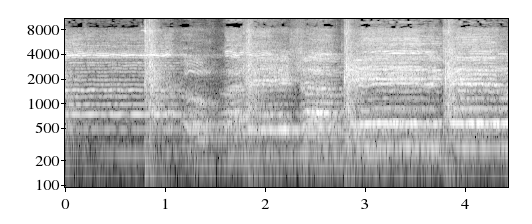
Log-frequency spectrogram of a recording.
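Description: Male voices chanting a noha, a Shia mourning lament, in long held lines through a microphone and loudspeakers. Sharp beats come about once a second.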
